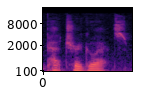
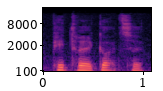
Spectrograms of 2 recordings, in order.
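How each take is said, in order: First: The name is said with English pronunciation. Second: The name is said with German pronunciation.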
